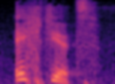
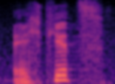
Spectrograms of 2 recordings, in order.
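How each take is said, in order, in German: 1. Es wird bestätigend gesagt. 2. Es wird zweifelnd, fragend gesagt. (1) "Man kann sie bestätigend sagen" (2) "Man kann sie zweifelnd sagen"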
